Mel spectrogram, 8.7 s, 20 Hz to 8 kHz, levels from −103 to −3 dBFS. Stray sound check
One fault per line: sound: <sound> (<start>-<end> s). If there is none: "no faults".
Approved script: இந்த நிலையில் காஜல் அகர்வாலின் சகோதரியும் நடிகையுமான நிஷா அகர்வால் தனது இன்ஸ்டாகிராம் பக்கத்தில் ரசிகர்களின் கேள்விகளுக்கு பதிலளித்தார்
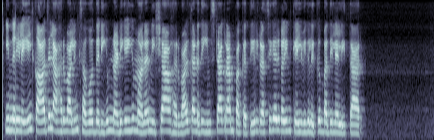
no faults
